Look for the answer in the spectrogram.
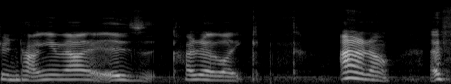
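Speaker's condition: Cerebral palsy; chronic illness and disability

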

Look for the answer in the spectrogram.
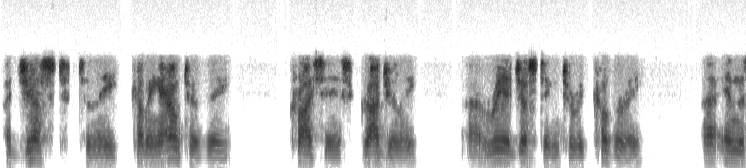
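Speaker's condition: No condition

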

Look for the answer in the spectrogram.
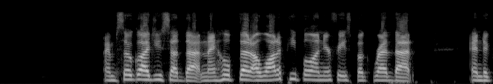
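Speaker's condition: No condition

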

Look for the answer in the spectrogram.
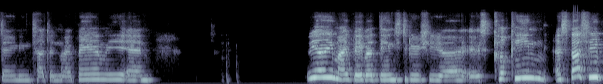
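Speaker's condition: Deafness, profound, severe; left cochlear implant at 3

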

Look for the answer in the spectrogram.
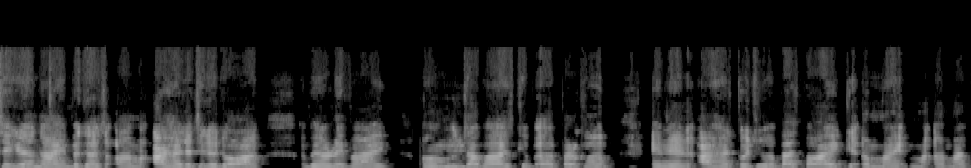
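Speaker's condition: Down syndrome; beautiful singing voice

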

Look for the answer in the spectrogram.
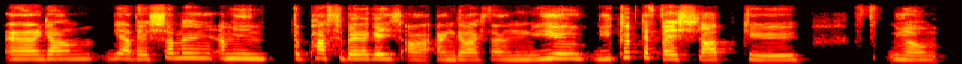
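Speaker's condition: Born deaf; congenital deafness

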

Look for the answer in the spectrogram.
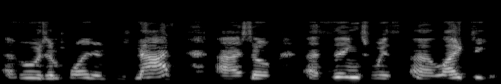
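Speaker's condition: Cerebral palsy; spastic quadriplegic, from birth, legs affected, cannot walk normally, affects muscle memory, movement and dexterity

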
